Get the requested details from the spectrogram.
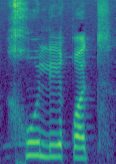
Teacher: خا کو موٹا پڑھنا ہے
